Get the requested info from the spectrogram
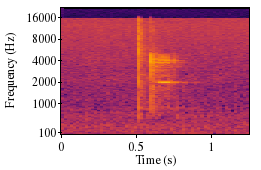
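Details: A click and short electronic beep in a quiet room as a Sigma Spectrum infusion pump is programmed for IV alteplase (75 kg weight, rate 60.8 mL/h): keypad confirmation tone.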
